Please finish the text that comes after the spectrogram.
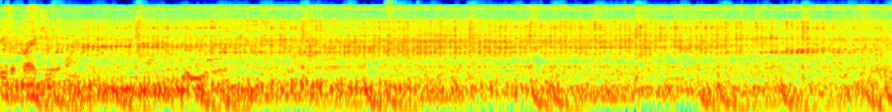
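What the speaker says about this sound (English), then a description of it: "a tractor straining under the pressure" A tractor engine laboring under a full load of logs, a loud, steady, continuous drone with a rough mid-range rumble that holds throughout.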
